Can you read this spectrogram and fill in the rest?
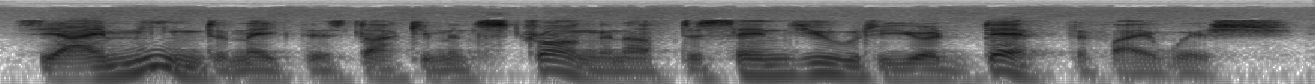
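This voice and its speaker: An actor playing a sinister, obsessed and menacingly polite murderer in a 1940s radio mystery, speaking formally and deliberately. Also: male voice, sits low, sing-song, slightly rough, heavily acted. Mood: coldly threatening. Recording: dull old radio recording.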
